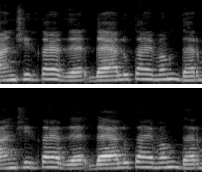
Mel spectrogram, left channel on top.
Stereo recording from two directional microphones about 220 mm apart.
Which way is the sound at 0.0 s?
50° left (ahead or behind).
